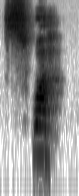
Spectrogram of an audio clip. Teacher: you aspirate the end swah because we're pronouncing the h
